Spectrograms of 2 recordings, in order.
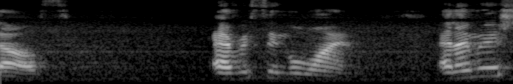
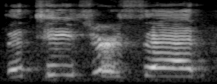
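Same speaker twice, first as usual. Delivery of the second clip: ordinary talk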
